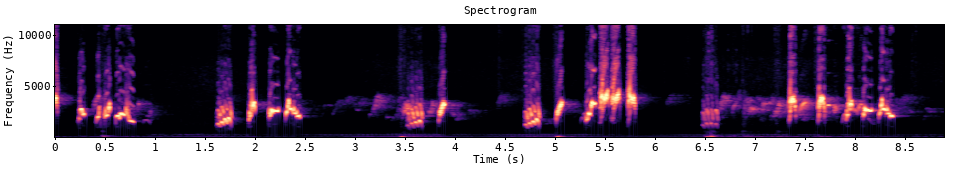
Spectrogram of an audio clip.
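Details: Red-whiskered bulbul decoy singing a fighting song meant for training birds; lively, chattering phrases of sharp, bubbling whistles come in bursts separated by short pauses, with occasional low knocks in between.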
